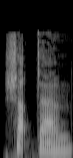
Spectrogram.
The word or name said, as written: shutdown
